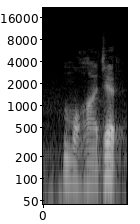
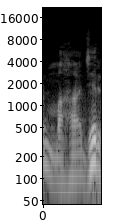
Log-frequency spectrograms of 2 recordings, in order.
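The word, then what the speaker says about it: مُہاجر: لفظ ہے وہ ہے مہاجر۔ اس کو اکثر مہاجر کہا جاتا ہے۔ مہاجر غلط تلفظ ہے، یہ زبر کے ساتھ نہیں ہے، یہ پیش کے ساتھ ہے۔ آپ جب بھی بولیں بولیں مہاجر۔ مہاجر کا مطلب ہوتا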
